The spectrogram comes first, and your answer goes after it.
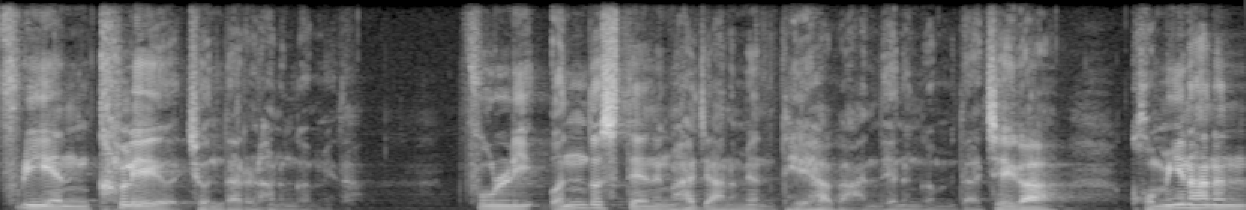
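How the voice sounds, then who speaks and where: Very wide pitch swings against audible room echo. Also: man. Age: 60s. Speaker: pastor. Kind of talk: sermon.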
